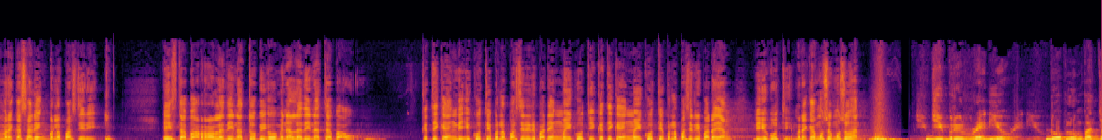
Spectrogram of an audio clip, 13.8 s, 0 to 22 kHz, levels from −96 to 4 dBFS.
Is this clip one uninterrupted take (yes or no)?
no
